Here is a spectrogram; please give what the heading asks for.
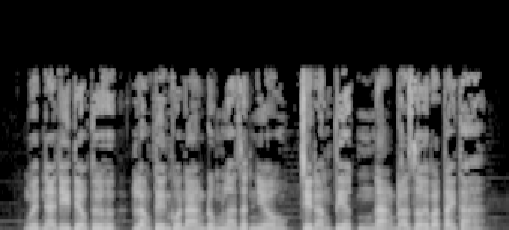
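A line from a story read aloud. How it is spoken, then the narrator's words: Loud laughter. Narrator (Vietnamese): Lâm Văn Vinh cười lớn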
